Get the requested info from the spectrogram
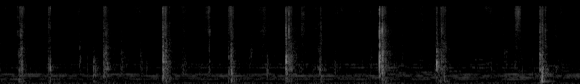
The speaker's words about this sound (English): You know, guys, I like to shuffle until my cards jump out at me.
